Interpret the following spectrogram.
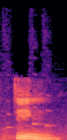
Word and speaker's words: จริง: เท่า นั้น ต่อ ไป คำ ว่า จริง หน้า จอ รอ อีก 1 ออ จริง เรา อ่าน ไว้ จริง แต่ สังเกต ดู ว่า โจ จาน แล้ว หรอ เรือ เป็น พยัญชนะ ควบ กล้ำ แต่ เรา ออก เสียง แค่ เพียง จอ จาน ตัว เดียว คำ ต่อ ไป คือ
